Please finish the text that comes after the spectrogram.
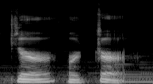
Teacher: when erhuayin is produced the tongue should curl upward towards the back of the palate, the back of the tongue tip will gently touch the middle part of the palate.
